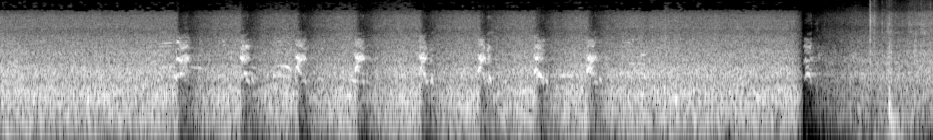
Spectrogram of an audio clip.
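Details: Obsessive two-and-a-half-year-old miniature poodle swimming and fetching big sticks in a fast, cold Wyoming mountain creek. Eight sharp barks come roughly every half second over loud, steady rushing water, then only the water continues.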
